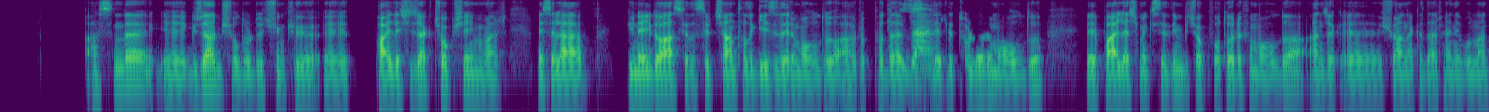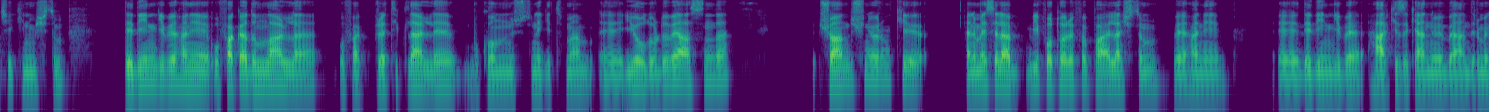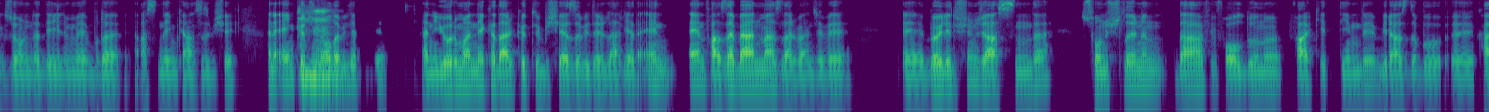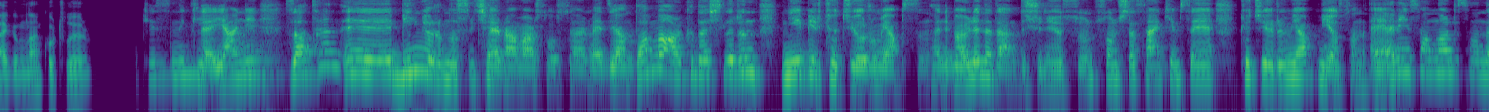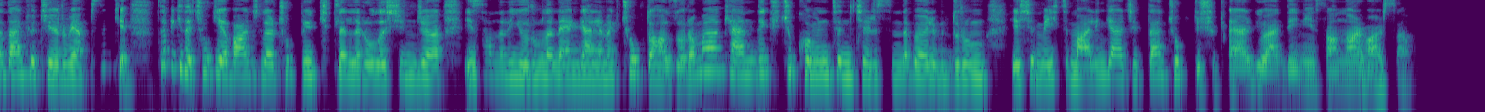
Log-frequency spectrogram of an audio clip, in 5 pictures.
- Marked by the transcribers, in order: other background noise
- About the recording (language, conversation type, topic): Turkish, advice, Sosyal medyada gerçek benliğinizi neden saklıyorsunuz?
